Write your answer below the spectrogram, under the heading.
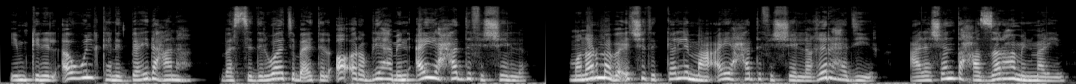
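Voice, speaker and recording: Fast-talking Egyptian woman storyteller. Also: medium pitch, mellow. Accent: Egyptian Arabic. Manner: moralizing, brisk storytelling. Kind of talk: scripted story narration.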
